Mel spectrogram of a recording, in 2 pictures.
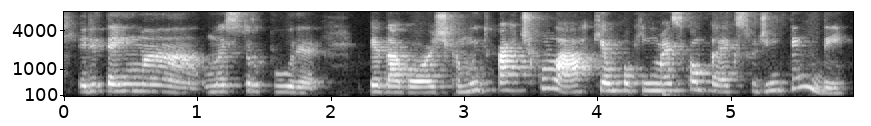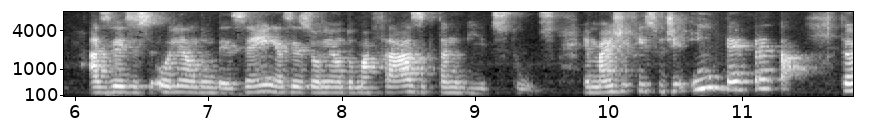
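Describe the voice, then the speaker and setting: A woman teaching a recorded online music class, explaining patiently, checking in often with her students, and slowly chanting rhythm syllables as she demonstrates. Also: medium pitch. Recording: echoey room.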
